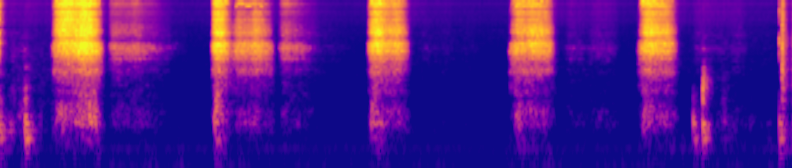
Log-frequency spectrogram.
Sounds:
Sniff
